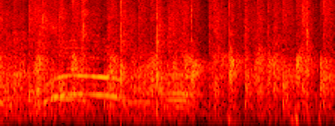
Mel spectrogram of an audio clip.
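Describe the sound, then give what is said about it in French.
Audience applause fills the whole moment, a dense and steady wash of clapping that holds at an even loudness from start to finish. “Magnifique, on applaudit.”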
